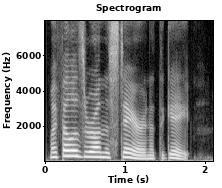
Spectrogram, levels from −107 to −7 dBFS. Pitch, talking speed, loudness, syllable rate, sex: 240 Hz, 285 wpm, -15 LUFS, 6.9 syllables/s, female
